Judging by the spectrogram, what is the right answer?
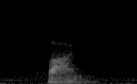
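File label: "faahn", Cantonese; rice (a meal); 飯; faan6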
